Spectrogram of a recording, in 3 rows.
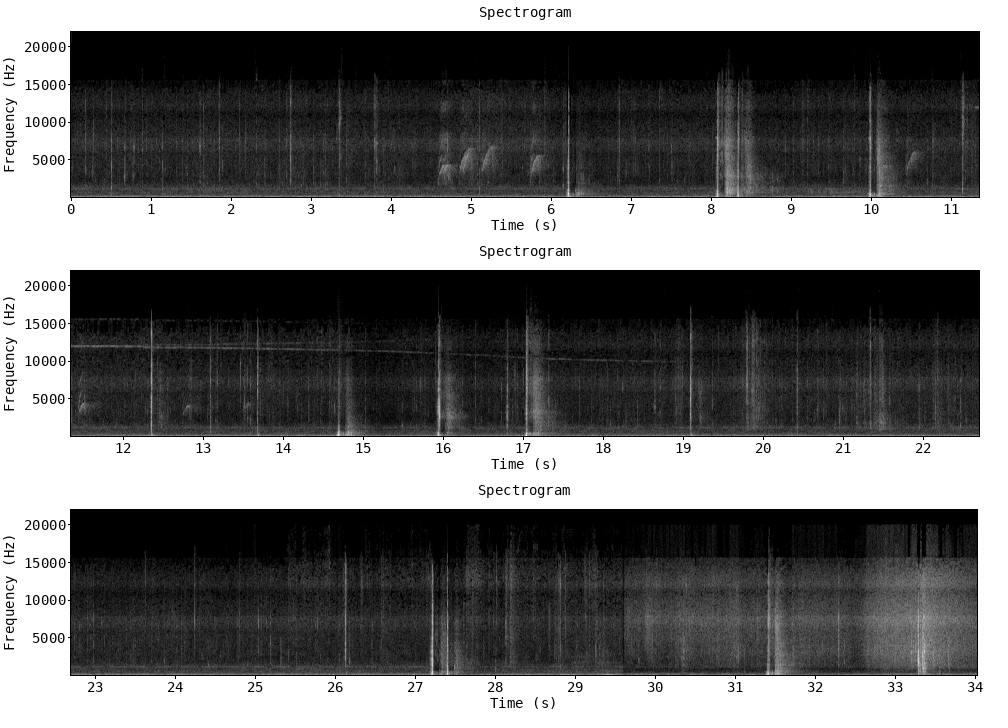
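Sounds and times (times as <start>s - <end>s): fire burning: 0.0s - 34.0s
bamboo bursting with sharp bangs: 6.1s - 6.6s, 8.0s - 9.0s, 9.9s - 10.7s, 14.6s - 15.1s, 15.9s - 17.5s, 27.1s - 28.2s, 29.6s - 34.0s.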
